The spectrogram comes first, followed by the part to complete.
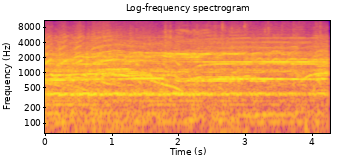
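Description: Live audience cheering and whooping, many voices overlapping, with a steady held tone ringing underneath from the stage.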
